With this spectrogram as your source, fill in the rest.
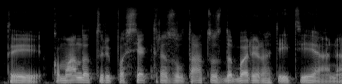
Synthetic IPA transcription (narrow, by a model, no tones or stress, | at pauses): t̪ɐɪkoːmɑːnd̪ɐt̪ʊɾʲɪpɐsʲiɛk̚t̪ʲɾʲɛzʊlˠt̪ɑːt̪ʊsd̪ɐbɐɾɪɾɐt̪ʲɛɪt̪ʲɪjɛɐnʲɛ̰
